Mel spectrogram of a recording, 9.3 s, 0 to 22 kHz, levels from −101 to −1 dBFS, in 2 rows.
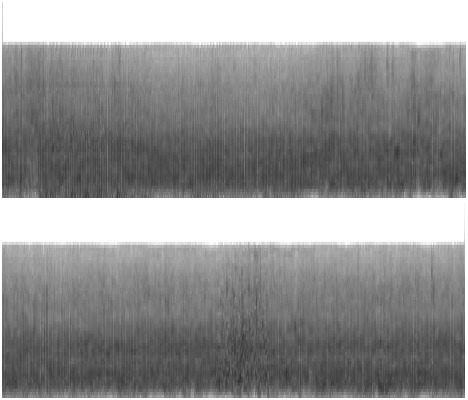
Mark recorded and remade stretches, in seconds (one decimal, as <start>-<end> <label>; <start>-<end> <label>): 0.0-6.8 remade; 6.8-7.3 recorded; 7.3-9.3 remade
